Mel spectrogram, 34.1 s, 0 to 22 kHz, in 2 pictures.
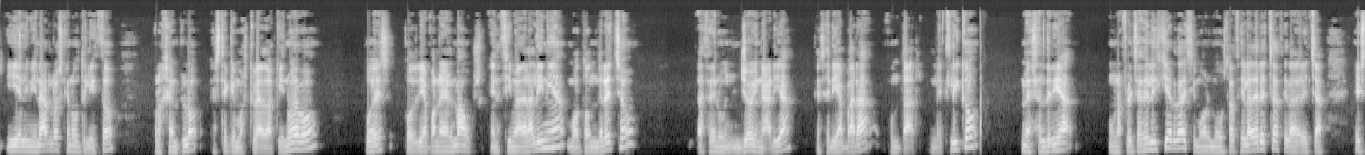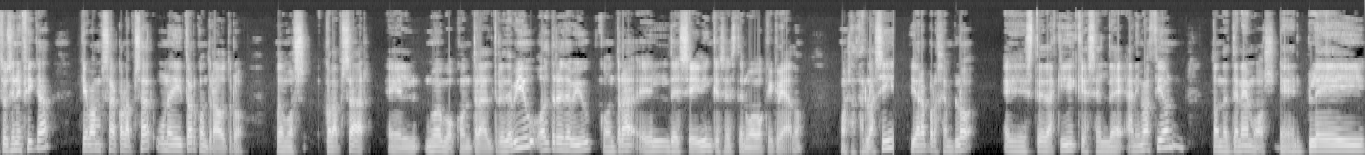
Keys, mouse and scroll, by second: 7.6 right click, 12.2 right click, 33.6 click.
